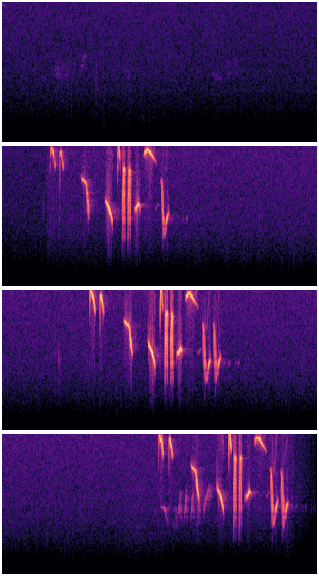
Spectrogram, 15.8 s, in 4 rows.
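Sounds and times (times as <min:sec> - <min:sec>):
Godlewski's bunting calling: 0:04.5 - 0:06.0, 0:09.0 - 0:10.6, 0:13.8 - 0:15.4.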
